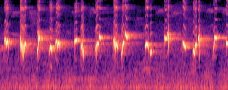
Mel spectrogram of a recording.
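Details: Sooty-headed bulbul giving varied trucukan song said to trigger other bulbuls to sing; fast sequence of clear, slurred liquid whistles, roughly four notes a second, with a faint low hum beneath.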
